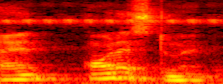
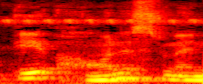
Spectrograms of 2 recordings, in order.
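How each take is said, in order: First: ऑनेस्ट begun on the o vowel, after एन; silent h. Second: हॉनेस्ट with the h sounded, after ए; wrong pronunciation. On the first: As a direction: drop the h of ऑनेस्ट and link it to एन. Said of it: "ओ से आवाज आ रही है". (ऑनेस्ट में ह मूक, ओ से शुरू) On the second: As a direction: demonstrate the mistake by voicing the h in हॉनेस्ट. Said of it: "नहीं, बल्कि आयशा एन ऑनेस्ट". (हॉनेस्ट में ह की आवाज़ के साथ गलत उच्चारण) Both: Shown as a demonstration.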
